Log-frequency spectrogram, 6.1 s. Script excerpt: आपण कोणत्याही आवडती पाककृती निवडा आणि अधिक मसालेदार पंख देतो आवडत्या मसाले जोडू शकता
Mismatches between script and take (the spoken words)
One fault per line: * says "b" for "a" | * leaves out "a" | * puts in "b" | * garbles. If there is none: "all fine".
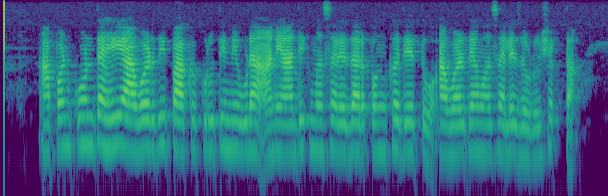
all fine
